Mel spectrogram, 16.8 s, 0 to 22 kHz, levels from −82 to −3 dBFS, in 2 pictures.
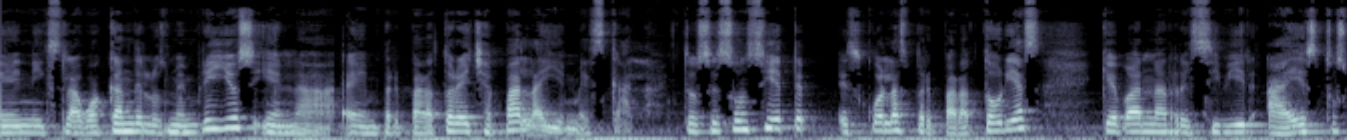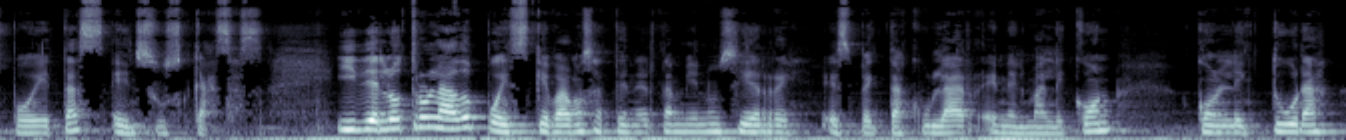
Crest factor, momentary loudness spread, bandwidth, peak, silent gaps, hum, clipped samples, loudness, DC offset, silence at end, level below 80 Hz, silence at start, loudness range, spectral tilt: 20 dB; 12 LU; over 20 kHz; -2 dBFS; none; none; under 0.1%; -23 LUFS; under 0.1%; 0 s; -38 dBFS; 0 s; 6 LU; -5.5 dB/octave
